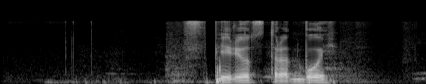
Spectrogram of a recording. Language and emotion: Russian, neutral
